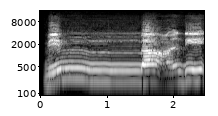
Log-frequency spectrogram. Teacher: Datang selepasnya huruf ba, ditukarkan bunyi nun kepada bunyi mim, kadar panjang dua harakat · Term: hukum iqlab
